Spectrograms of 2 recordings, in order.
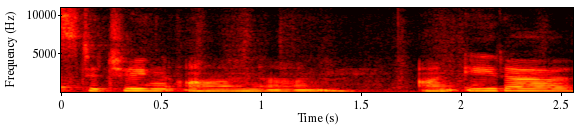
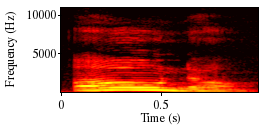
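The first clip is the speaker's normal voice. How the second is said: loud, dismayed oh no; dismayed cry; 3 semitones higher, 12 dB louder than usual. Real, not acted. Seeing the spider button, loud dismayed cry. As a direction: blurt it out in horror. Another spider detail appears.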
